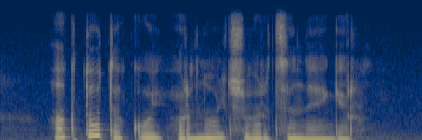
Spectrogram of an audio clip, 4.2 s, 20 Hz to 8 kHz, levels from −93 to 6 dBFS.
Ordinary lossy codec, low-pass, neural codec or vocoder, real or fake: none; 7.2 kHz; none; real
